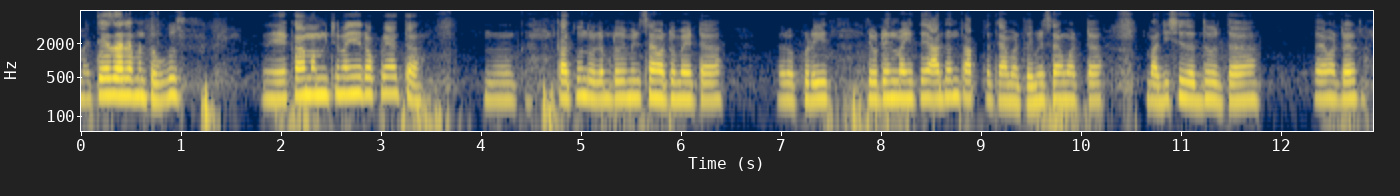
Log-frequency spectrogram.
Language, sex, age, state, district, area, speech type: Goan Konkani, female, 45-60, Goa, Ponda, rural, spontaneous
